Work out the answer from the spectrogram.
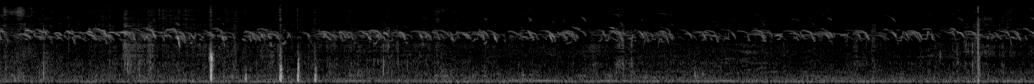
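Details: Colourful chicks running on sand at evening while looking for food: a constant chorus of thin, high peeps, with a few sharp taps early on and faint low rumble beneath.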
